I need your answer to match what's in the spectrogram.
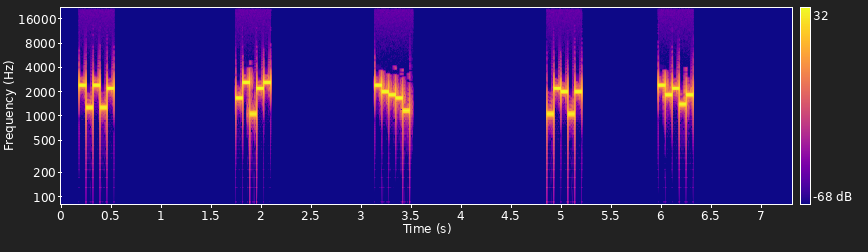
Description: Five-tone selective call (ZVEI), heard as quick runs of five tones, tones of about 70 ms. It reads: 03039 66199 08762 19818 07947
